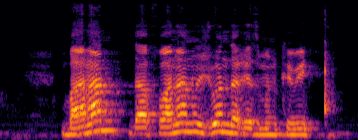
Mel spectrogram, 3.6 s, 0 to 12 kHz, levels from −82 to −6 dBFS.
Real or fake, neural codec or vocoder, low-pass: fake; vocoder, 44.1 kHz, 128 mel bands every 512 samples, BigVGAN v2; 10.8 kHz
